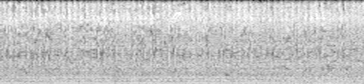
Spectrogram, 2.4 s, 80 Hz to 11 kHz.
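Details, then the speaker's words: G5, about 2009, idling with the accessory belt removed and the phone held at the timing belt area: faint, even idle with no chirp or whine, the timing belt is fine, and the noise is blamed on an auxiliary pulley bearing. "correia dentada aqui não tem problema nenhum não tem nenhum barulho"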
